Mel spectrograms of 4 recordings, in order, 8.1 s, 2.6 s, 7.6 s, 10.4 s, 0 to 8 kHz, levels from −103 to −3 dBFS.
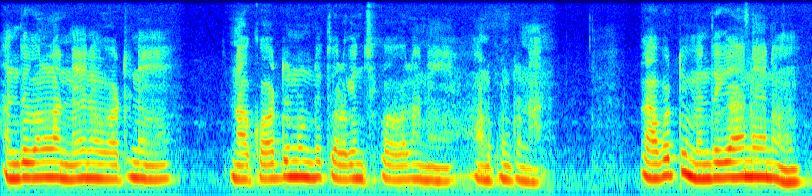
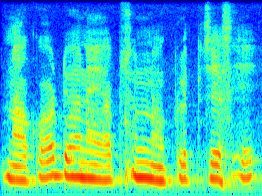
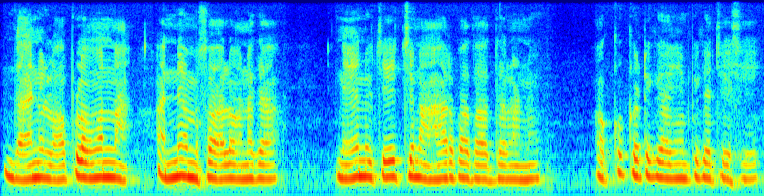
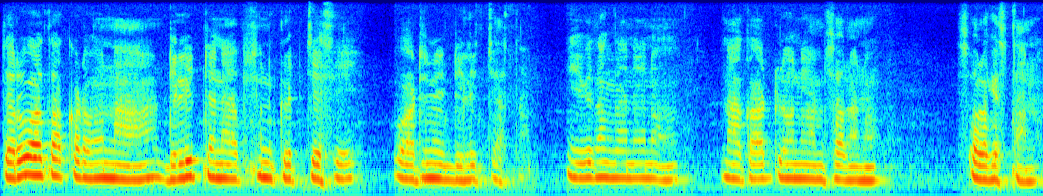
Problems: none marked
